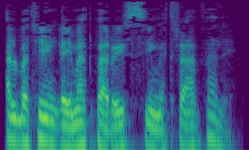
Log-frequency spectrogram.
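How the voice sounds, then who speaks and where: A man voicing a courteous male junk-store salesman with pleasant, smooth sales patter, on a dull lo-fi recording. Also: lowish voice, no room sound, voice pushed up.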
